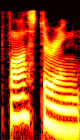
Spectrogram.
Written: fostering

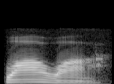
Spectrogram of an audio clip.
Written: wah-wah

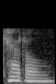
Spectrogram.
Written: kettle

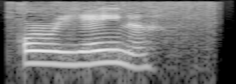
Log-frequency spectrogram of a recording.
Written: Oriana

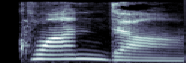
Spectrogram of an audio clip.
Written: quandong

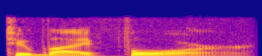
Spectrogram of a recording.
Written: two-by-four

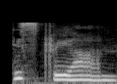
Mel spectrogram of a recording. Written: histrion

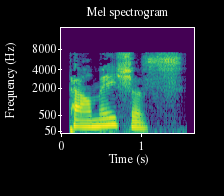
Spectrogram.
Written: palmaceous

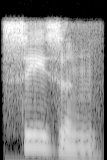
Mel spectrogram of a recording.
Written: seizin

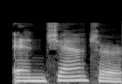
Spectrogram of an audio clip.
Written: enchanter

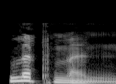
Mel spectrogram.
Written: lipmann

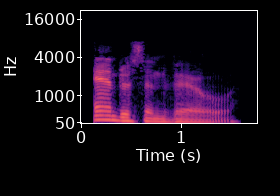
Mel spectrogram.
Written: Andersonville

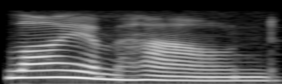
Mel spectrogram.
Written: lyam-hound

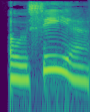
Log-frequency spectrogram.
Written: ossia

